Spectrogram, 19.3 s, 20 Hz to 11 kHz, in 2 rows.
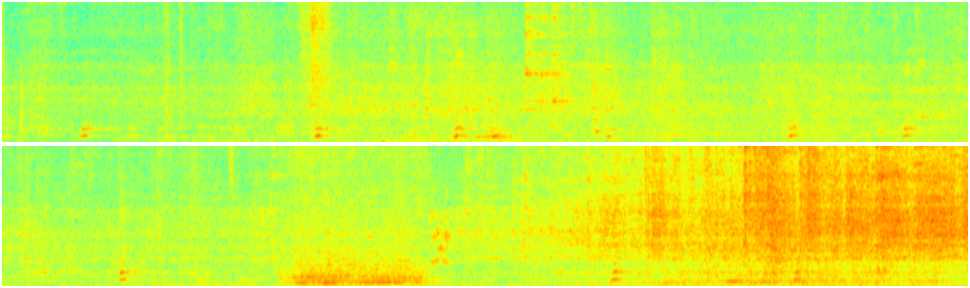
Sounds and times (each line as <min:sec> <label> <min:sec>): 0:00.0 owner of the cafe, standing in front door talking 0:14.6
0:00.0 old trams passing by 0:19.3
0:00.8 dog barking 0:01.0
0:04.5 dog barking 0:05.1
0:09.0 dog barking 0:09.2
0:10.8 dog barking 0:11.1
